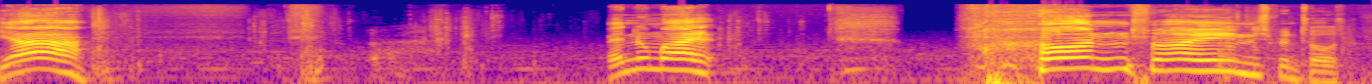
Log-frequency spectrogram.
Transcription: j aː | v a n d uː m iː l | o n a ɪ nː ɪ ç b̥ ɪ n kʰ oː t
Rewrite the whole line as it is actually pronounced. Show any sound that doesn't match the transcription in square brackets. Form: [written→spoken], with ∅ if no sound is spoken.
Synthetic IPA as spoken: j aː | v [a→ɛ] n d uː m [iː→aː] l | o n a ɪ [nː→n] ɪ ç b̥ ɪ n [kʰ→tʰ] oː t

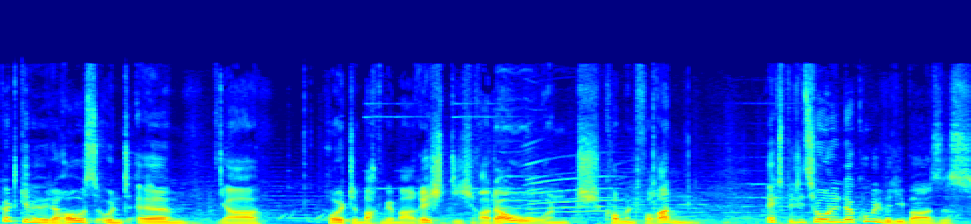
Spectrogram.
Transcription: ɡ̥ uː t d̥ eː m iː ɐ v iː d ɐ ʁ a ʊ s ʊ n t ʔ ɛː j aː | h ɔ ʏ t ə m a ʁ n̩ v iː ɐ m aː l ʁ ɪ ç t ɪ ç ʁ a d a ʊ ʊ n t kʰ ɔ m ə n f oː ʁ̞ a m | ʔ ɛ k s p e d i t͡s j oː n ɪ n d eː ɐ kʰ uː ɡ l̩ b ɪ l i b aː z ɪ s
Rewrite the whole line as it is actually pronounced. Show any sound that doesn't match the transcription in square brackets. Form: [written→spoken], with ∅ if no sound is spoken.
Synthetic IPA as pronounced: ɡ̥ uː t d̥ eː [m→n] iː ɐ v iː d ɐ ʁ a ʊ s ʊ n t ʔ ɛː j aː | h ɔ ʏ t ə m a [ʁ→χ] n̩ v iː ɐ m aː l ʁ ɪ ç t ɪ ç ʁ a d a ʊ ʊ n t kʰ ɔ m ə n f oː ʁ̞ a [m→n] | ʔ ɛ k s p e d i t͡s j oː n ɪ n d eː ɐ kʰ uː ɡ l̩ [b→v] ɪ l i b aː z ɪ s

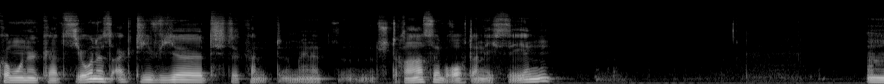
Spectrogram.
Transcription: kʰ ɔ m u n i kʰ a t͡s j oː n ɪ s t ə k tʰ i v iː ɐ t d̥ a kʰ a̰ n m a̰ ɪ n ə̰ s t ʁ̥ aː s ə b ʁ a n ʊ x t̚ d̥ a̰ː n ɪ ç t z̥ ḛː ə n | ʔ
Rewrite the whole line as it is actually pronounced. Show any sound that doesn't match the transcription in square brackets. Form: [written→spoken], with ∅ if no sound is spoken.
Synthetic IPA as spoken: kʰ ɔ m u n i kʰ a t͡s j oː n ɪ s t [ə→a] k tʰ i v iː ɐ t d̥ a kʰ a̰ n m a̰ ɪ n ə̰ [s→ʃ] t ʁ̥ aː s ə b ʁ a [n→∅] ʊ x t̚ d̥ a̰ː n ɪ ç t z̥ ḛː ə n | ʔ

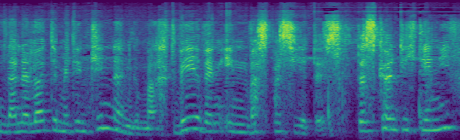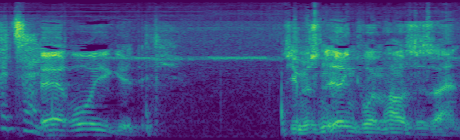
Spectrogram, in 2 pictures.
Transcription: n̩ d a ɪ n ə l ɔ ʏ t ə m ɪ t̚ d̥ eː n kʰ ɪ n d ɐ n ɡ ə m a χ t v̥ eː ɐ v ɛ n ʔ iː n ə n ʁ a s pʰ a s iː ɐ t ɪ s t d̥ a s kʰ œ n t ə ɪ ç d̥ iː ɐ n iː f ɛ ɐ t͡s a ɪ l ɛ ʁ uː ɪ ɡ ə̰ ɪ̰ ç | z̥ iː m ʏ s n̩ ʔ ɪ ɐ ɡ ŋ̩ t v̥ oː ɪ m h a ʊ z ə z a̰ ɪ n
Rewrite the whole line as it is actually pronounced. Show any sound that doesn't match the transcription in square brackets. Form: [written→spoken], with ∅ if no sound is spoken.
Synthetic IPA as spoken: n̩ d a ɪ n ə l ɔ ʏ t ə m ɪ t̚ d̥ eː n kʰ ɪ n d ɐ n ɡ ə m a χ t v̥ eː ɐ v ɛ n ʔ iː n ə n [ʁ→v] a s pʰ a s iː ɐ t ɪ s t d̥ a s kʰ œ n t ə ɪ ç d̥ iː ɐ n iː f ɛ ɐ t͡s a ɪ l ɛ ʁ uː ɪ ɡ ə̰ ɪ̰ ç | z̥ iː m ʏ s n̩ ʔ ɪ ɐ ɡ ŋ̩ t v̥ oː ɪ m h a ʊ z ə z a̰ ɪ n

